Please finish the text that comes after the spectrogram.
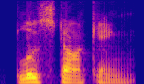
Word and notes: Bluestocking: American English

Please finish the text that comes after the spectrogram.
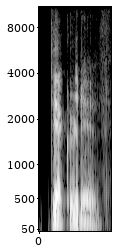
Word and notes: decorative: American English

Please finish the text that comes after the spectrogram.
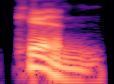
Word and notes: kin: American English

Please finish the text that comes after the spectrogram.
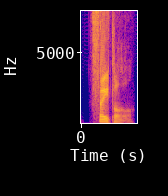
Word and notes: fatal: British English

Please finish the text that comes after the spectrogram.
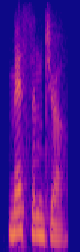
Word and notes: messenger: Indian

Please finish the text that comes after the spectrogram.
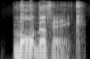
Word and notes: morbific: British English

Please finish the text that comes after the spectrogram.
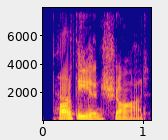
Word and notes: Parthian shot: American English

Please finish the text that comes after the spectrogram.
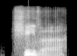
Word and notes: sheva: British English

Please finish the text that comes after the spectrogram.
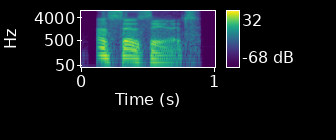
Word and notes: associate: British English

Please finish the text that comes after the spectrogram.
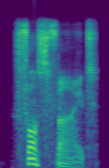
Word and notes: phosphite: British English

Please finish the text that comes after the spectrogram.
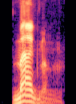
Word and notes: magnum: British English

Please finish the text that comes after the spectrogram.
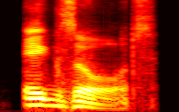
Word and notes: exhort: British English

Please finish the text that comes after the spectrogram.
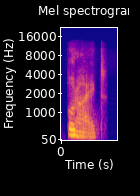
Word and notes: aright: Indian

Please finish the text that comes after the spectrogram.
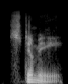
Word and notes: stimy: American English

